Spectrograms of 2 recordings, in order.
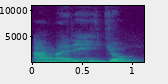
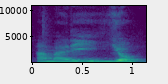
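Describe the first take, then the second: Both takes have the same delivery.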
